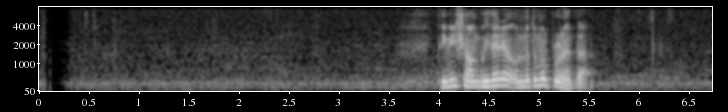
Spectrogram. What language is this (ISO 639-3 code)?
ben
